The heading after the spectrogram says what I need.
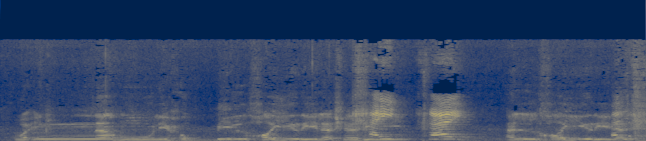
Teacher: حرف الخاء يجب أن يكون مفخم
